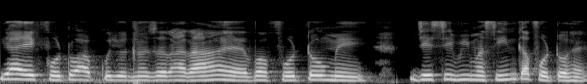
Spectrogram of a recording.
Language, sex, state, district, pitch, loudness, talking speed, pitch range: Hindi, female, Uttar Pradesh, Jyotiba Phule Nagar, 200 Hz, -14 LUFS, 195 wpm, 190-220 Hz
